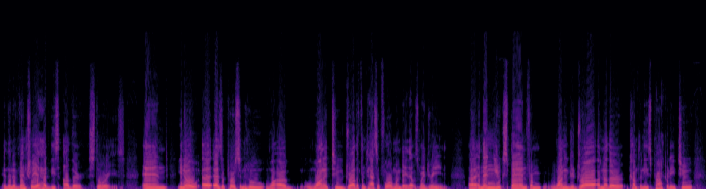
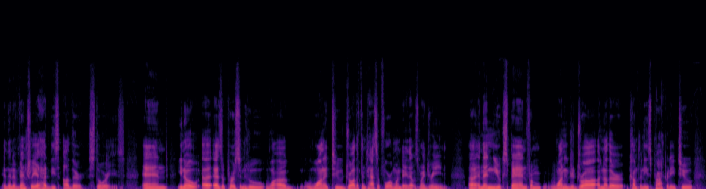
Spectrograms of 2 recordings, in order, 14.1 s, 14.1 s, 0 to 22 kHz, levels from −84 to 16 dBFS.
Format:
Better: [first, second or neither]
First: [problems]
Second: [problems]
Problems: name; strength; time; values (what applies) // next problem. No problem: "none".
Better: second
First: distortion; slight; 5% of the sound clipped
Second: none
